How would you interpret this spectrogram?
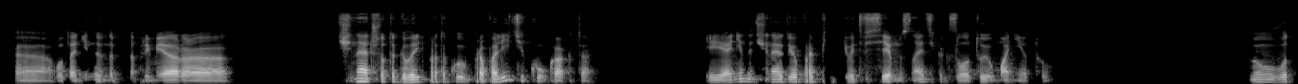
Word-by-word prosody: Э, 90 -2 -3
вот 90 0 -5
они 95 +5 -2
нап 110 -2 -7
например, 100 +2 +4
э 90 -2 +4 1.1
начинают 140 -1 +4
что-то 130 -1 -1
говорить 110 +1 +3
про - - -1
такую - - -3
про - - +2
политику - - +1
как-то - - -2 1.1
и 105 -1 0
они 100 +6 +2
начинают 120 -2 -1
её 115 0 +3
пропихивать 115 -3 -4
всем, 95 -6 +1
знаете, 115 +5 -4
как 95 - -16
золотую 95 +1 -2
монету. 95 -3 -5 2.0
Ну 115 +1 -2
вот 110 +1 -3
105 Hz, 120 wpm, -24 LUFS, 95-115 Hz, 2.0 s, например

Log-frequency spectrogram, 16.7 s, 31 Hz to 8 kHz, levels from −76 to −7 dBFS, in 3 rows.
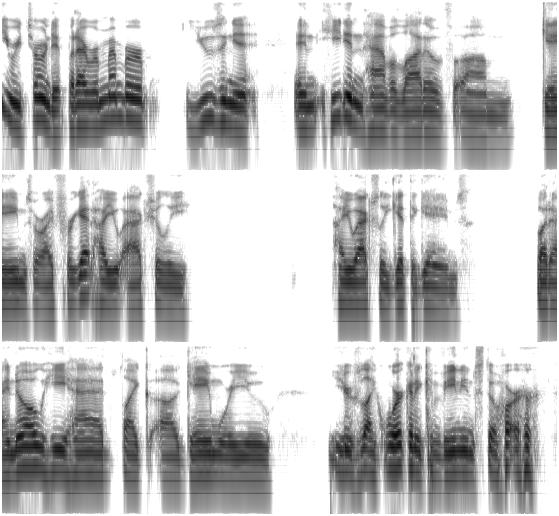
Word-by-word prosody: he - - -1
returned 175 - +3
it, 110 - 0
but - - +1
I - - +7
remember 160 +4 +2 0.4
using 150 +3 -1
it, 125 -2 0 0.3
and 130 0 0
he 170 +2 -4
didn't 165 -9 +4
have 120 -1 -2
a - - -2
lot 110 +1 -1
of, 105 -5 -5
um, 95 -2 -7 0.3
games 115 -1 0
or 110 -2 -4
I 100 0 -2
forget 145 +5 +1
how 115 - -1
you 110 0 0
actually 105 -2 -4 1.4
how 115 - -3
you 115 0 +3
actually 105 -3 0
get 115 +3 -1
the 90 - -7
games, 95 -3 -5 0.7
but 115 -1 +2
I 110 0 0
know 145 +4 +5
he 130 0 0
had, 115 -1 -2
like, 110 -2 -3
a 105 -1 -3
game 115 +4 0
where 105 -1 -1
you 105 -2 -3 0.6
you, 130 -3 0
like, 125 0 0
work 145 +1 +6
in 145 - +6
a 125 - 0
convenience 120 +1 0
store, - - 0
115 Hz, 165 wpm, -23 LUFS, 105-130 Hz, 1.4 s, I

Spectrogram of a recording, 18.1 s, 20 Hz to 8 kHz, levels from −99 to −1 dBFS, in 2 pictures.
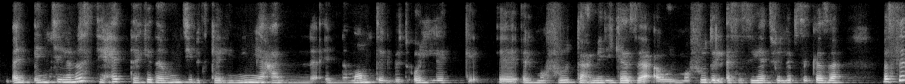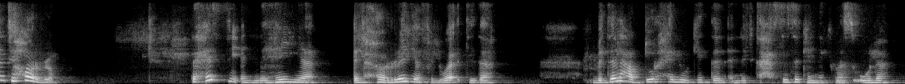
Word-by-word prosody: أ 205 0 +4
أنتِ 210 +2 +2
لمستِ 230 +3 +4
حتّة 250 -4 -1
كده 210 -3 +3
وأنتِ 210 +2 +1
بتكلّميني 185 +1 +1
عن 165 -4 -4 0.2
إن 165 -1 -10
مامتِك 200 0 +3
بتقول 175 +3 -3
لِك 190 0 -7 0.2
آآ، 150 +1 +1
المفروض 170 +4 -2
تعملي 175 -1 +1
كذا 170 -2 +4
أو 155 0 +3
المفروض 165 +6 -1
الأساسيات 180 +1 +1
في 185 -2 -4
اللبس 190 +1 -3
كذا، 190 +1 +3 0.4
بس 255 +7 +5
أنتِ 385 -4 +3
حُرّة. 240 - +4 1.3
تحسّي 405 - -1
إن 180 -2 -8
هي 200 -1 0 0.4
الحُرّية 225 +7 +2
في 205 -3 -15
الوقت 200 +4 -1
ده 170 0 -6 0.9
بتلعب 235 - +3
دور 240 +2 0
حلو 230 -4 -5
جدًا 200 -3 -9
إنِك 170 -1 -12
تحسّسِك 215 +3 -6
إنِك 165 -1 -9
مسؤولة، 180 +3 -4
190 Hz, 135 wpm, -23 LUFS, 170-215 Hz, 1.3 s, بس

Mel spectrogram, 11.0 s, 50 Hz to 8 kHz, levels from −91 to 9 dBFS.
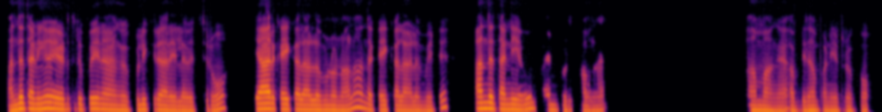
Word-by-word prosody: அந்தத் 150 +5 +4
தண்ணிய 145 +2 +4 0.2
எடுத்துட்டு 135 0 -2
போய் 145 0 +4
நாங்க 125 -2 +1
குளிக்கிற 135 +1 -2
அறையில 115 -1 0
வெச்சிருவோம். 120 +7 -4 0.4
யார் 150 +1 +7
கைக்கால் 135 -2 +2
அழும்பணும்னாலும் 125 +5 +1
அந்தக் 130 -7 -2
கைக்கால் 120 -1 -2
அலம்பிட்டு 115 +7 -4 0.5
அந்தத் 155 -2 +4
தண்ணியவும் 135 +2 +2
பயன்படுத்துவாங்க. 115 -2 -6 1.9
ஆமாங்க. 115 -2 0 0.2
அப்டி 115 +1 -5
தான் 115 0 -1
பண்ணிட்டு 110 -1 -4
இருக்கோம். 110 +1 -7
125 Hz, 120 wpm, -24 LUFS, 115-140 Hz, 1.9 s, யார்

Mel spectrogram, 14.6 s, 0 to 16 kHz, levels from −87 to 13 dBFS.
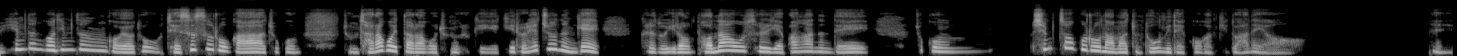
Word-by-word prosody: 힘든 340 - -1
건 300 -2 +4
힘든 315 -3 -1
거여도 205 0 0
제 190 - 0
스스로가 215 - +3
쪼금 190 -2 -7 0.4
좀 190 - -9
"잘하고 260 +10 +4
있다."라고 190 -6 +1
좀 190 +2 -8
그렇게 185 0 -13
얘기를 200 +3 -4
해 275 - +1
주는 295 - +2
게 240 -1 +3 0.4
그래도 195 -4 -4
이런 190 -1 +2
번아웃을 235 0 +3
예방하는 215 +2 -2
데 195 +1 -2 0.5
쪼끔 210 -6 -4 0.6
심적으로나마 310 - +2
좀 185 - -11
도움이 205 +3 -1
될 180 -1 -6
것 195 -1 -9
같기도 185 +3 -11
하네요. 185 -4 -10 1.3
네. 200 -4 -6
205 Hz, 285 characters per minute, -22 LUFS, 190-270 Hz, 1.3 s, 건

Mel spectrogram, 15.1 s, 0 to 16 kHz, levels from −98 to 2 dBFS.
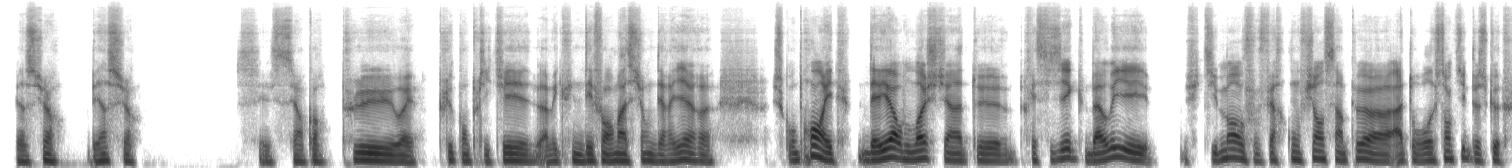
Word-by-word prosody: Bien 100 -2 -3
sûr. 95 0 -3 0.2
Bien 105 +2 -2
sûr. 105 -3 -5 1.0
C'est 90 - -13
c'est 90 +2 -8
encore 95 0 -5
plus 115 -4 +3
ouais, 95 -2 0 0.2
plus 125 - -5
compliqué 105 0 -1
de 100 +1 -7
avec 100 +1 -5
une 110 -3 0
déformation 110 0 +1
derrière, 105 0 0 0.6
je - - -10
comprends 150 +10 +5
et 115 - +5 0.2
d'ailleurs, 135 +7 +6
moi, 135 +3 +5
je 140 - -5
tiens 125 -3 0
à 110 - +1
te 110 -1 -2
préciser 130 +6 -3
que, 130 - -17
bah, 115 +3 +4
oui, 140 -8 +2 0.3
effectivement, 145 +6 -2
il 130 - -1
faut 110 -1 -10
faire 110 +3 -6
confiance 130 +1 -2
un 115 - -1
peu, 135 +4 -3
heu, 130 - +5
à 105 -1 +2
ton 120 - -5
ressenti 115 +7 -2
parce 115 -8 -5
que - - -1
110 Hz, 165 wpm, -23 LUFS, 105-125 Hz, 1.0 s, d'ailleurs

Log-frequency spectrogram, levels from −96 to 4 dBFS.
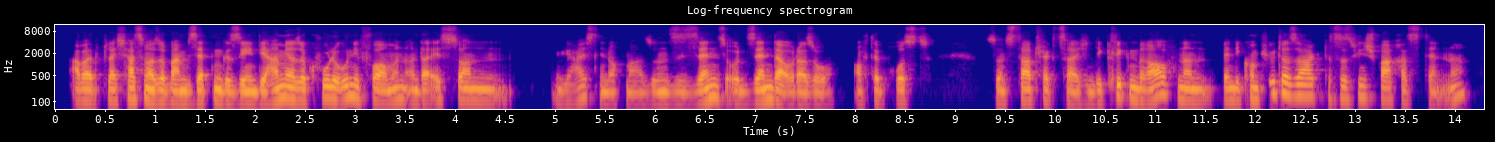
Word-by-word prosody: Aber 110 0 +3
d 105 - -14
vielleicht 105 - -1
hast 120 0 +3
du - - +4
mal 105 - +6
so 105 - +3
beim 100 -1 +3
Zappen 105 +2 +2
gesehen. 95 0 +1
Die - - +4
haben 110 +8 +3
ja 125 -2 +6
so 115 -1 +3
coole 130 +2 +2
Uniformen 120 -3 +2
und 105 -1 -4
da 105 - +5
ist - - -4
so - - +1
'n 110 -1 -2 0.4
wie 100 0 -11
heißen 130 +5 -8
die - - -6
nochmal, 90 -1 -7
so 90 +1 -8
'n 95 0 -2
S 90 - -12 0.2
Sens 115 +8 +1
od 95 -2 -3
Sender 105 +1 +5
oder 90 0 +3
so 90 0 -6 0.2
auf - - -7
der - - -2
Brust, - - -5 0.5
so - - -9
'n - - -4
Star 110 -1 +2
Trek-Zeichen. 95 -3 -4
Die 100 - -6
klicken 145 -4 -1
drauf 145 +9 +2
und 125 - -5
dann, 110 -1 -2
wenn 115 - -1
die 115 - -4
„Computer“ 165 +10 0
sagt, 145 -1 +1
das 120 0 -14
ist 120 -2 -6
wie - - -4
'n - - -5
Sprachassistent, 120 -3 -3
ne? 150 +7 -8
110 Hz, 230 wpm, -23 LUFS, 95-125 Hz, 0.5 s, mal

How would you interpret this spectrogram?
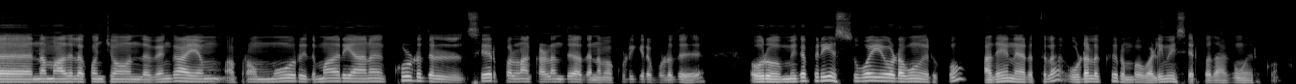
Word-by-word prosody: அ - - +4 0.2
நம்ம 130 0 +2
அதுல 130 0 +2
கொஞ்சம் 125 0 -1
அந்த 115 -1 -2
வெங்காயம், 135 0 +1 0.2
அப்புறம் 115 +2 -5
மோர் 145 +1 +1
இது 125 - -8
மாதிரியான 145 -1 +1 0.2
கூடுதல் 165 -9 +1 0.3
சேர்ப்பெல்லாம் 135 -4 0
கலந்து 130 +1 -1
அதை 110 - -3
நம்ம 105 0 -3
குடிக்கிற 120 0 -6
பொழுது 105 +2 -3 0.7
ஒரு 130 0 +7 0.2
மிகப்பெரிய 170 +4 +3
சுவையோடவும் 150 -4 +3
இருக்கும். 175 - -6 0.3
அதே 130 +6 +2
நேரத்துல 110 -3 -2 0.2
உடலுக்கு 135 +3 +1
ரொம்ப 110 +1 -2
வலிமை 125 +6 0
சேர்ப்பதாகவும் 90 0 -4
இருக்கும். - - -24
130 Hz, 130 wpm, -24 LUFS, 120-145 Hz, 0.7 s, ஒரு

